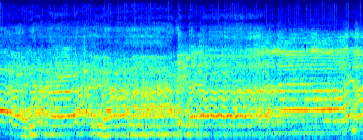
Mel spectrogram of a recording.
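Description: A solo male voice singing a devotional chant in long, drawn-out phrases with a wavering, ornamented pitch, settling into a long held note near the end.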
